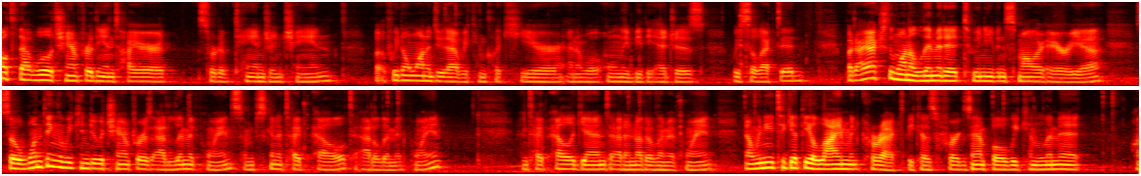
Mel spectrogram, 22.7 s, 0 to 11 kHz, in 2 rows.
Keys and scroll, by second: 14.2 l, 16.3-17.1 typing.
